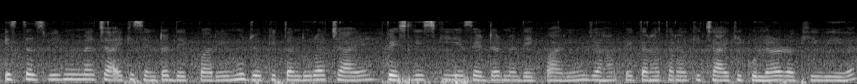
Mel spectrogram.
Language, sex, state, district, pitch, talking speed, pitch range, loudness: Hindi, female, Uttar Pradesh, Jalaun, 200 Hz, 230 wpm, 190-215 Hz, -18 LUFS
